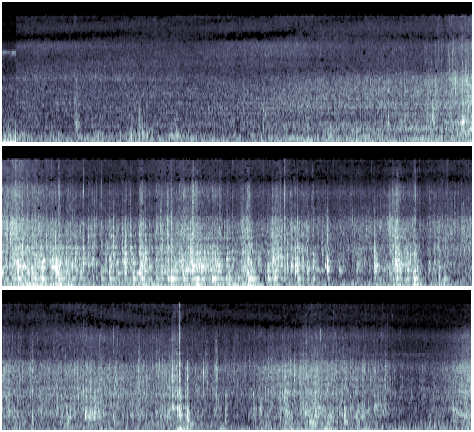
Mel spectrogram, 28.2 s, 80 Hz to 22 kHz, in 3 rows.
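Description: Heavy earthmoving machinery working loose rock: a diesel engine running while rock rattles and grinds, louder and busier from about 9 to 18 seconds in.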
